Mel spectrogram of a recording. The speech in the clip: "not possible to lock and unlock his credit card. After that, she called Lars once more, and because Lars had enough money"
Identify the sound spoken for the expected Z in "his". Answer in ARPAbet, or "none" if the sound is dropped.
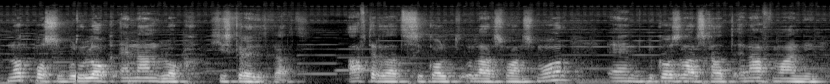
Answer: S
